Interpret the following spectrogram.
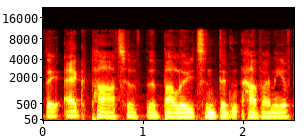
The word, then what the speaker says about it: balut: So this is balut.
